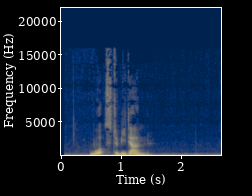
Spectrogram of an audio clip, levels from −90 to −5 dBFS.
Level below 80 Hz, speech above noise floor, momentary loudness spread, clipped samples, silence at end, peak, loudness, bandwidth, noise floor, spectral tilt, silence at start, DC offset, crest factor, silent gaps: -46 dBFS; 20 dB; 24 LU; under 0.1%; 0 s; -10 dBFS; -27 LUFS; 16 kHz; -46 dBFS; -6.5 dB/octave; 0.05 s; under 0.1%; 20 dB; none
